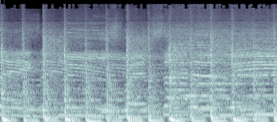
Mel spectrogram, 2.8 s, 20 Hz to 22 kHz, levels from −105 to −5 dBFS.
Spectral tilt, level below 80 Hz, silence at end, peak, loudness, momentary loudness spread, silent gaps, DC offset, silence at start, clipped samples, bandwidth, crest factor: -4.5 dB/octave; -24 dBFS; 0 s; 0 dBFS; -16 LUFS; 3 LU; none; under 0.1%; 0 s; under 0.1%; 19 kHz; 16 dB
